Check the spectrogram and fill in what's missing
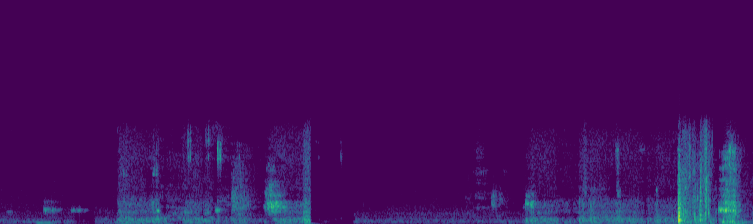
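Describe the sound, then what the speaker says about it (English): A restless puppy dog makes bursts of yelps and barks in a home, with gaps of near silence between them and a sharp loud burst near the end, along with some clattering like a door. "I'm throwing this dog outside."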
